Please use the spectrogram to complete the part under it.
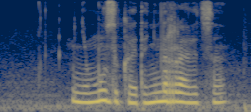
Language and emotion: Russian, angry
